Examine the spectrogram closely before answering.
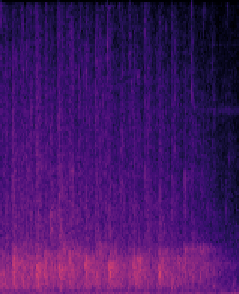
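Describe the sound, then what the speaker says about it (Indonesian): Sustained applause fills a hall as the audience at a university public lecture by a constitutional court judge claps steadily for several seconds, dense and fairly loud with no talk over it. "Mari sekali lagi kita berikan aplaus kepada Yang Mulia"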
